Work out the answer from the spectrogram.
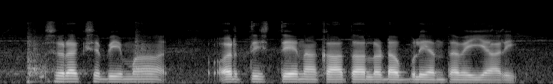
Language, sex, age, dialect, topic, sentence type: Telugu, male, 31-35, Central/Coastal, banking, question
